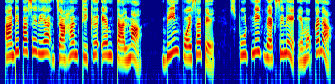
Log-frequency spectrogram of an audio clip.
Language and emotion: Santali, neutral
